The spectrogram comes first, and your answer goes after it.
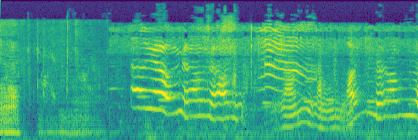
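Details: Cat making odd noises as it eats: after a short low rumble, drawn-out wavering cries that rise and fall, overlapping and uneven, with chewing-like rustles underneath.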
